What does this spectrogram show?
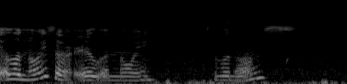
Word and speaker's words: Illinois: texas kansas missouri and illinois a little noise do you say illinois or illinois the noise do you pronounce the s in this wow i've been saying it wrong uh i forgot this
